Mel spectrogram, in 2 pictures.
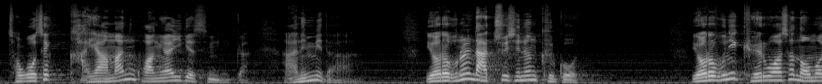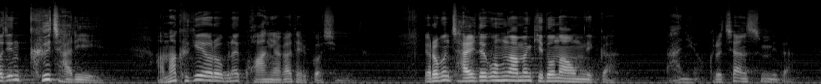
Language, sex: Korean, male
